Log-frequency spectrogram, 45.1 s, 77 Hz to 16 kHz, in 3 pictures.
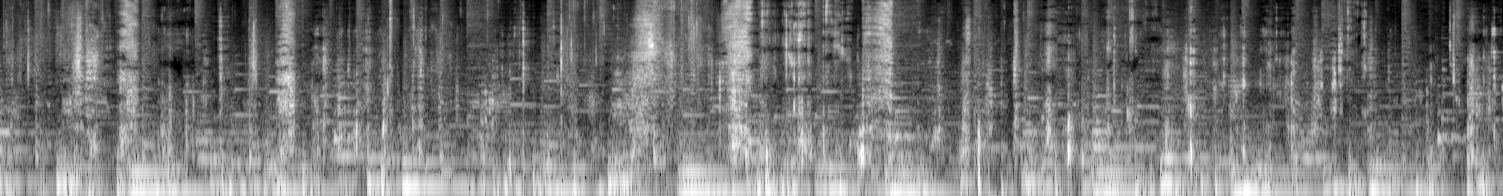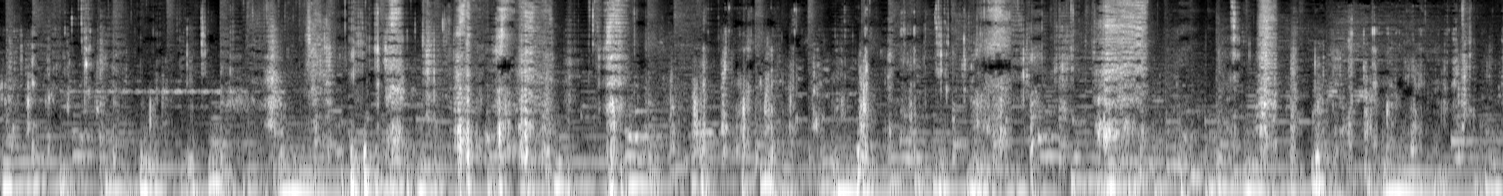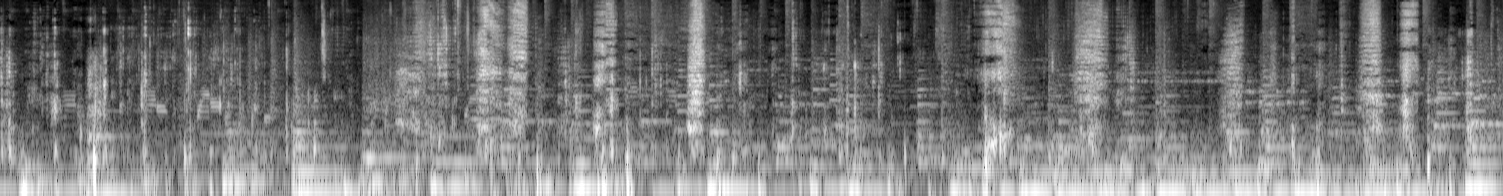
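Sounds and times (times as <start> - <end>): chewing and crunching food: 0.0 - 45.0
music with deep bass beat: 0.0 - 45.0.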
